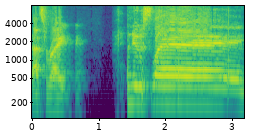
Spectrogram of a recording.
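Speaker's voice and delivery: loud, high announcer voice, "sleigh" drawn out. Presenting a gift as Santa, in a Rod Roddy announcer impression. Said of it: "my best Rod Rod impression here".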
